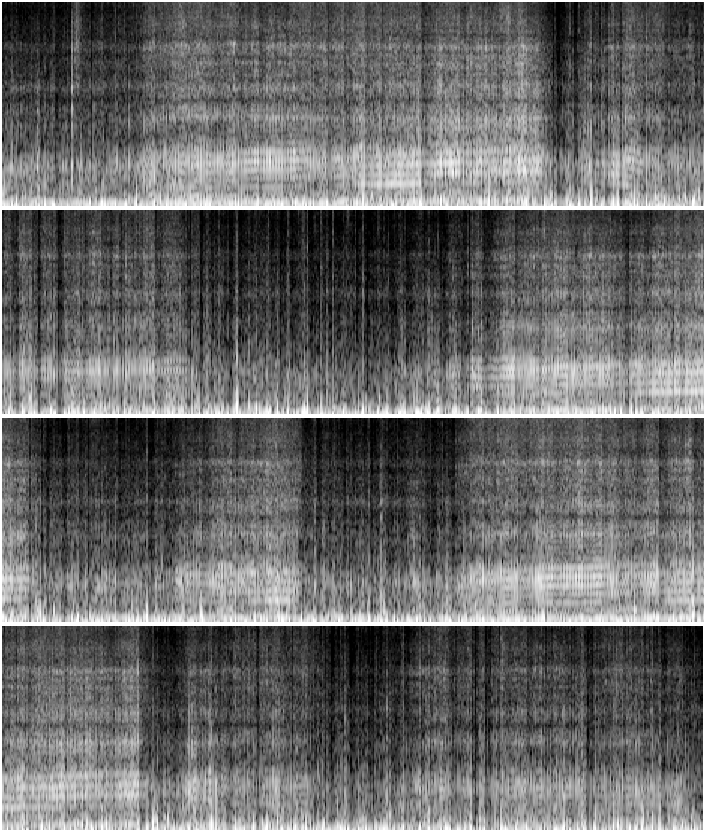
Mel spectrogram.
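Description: Datsun Fairlady roadster's four-cylinder engine pulling hard under acceleration, its note climbing for a few seconds and then dropping away, about five times in a row. Heard from inside the open car, with road and wind noise under it.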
